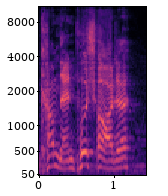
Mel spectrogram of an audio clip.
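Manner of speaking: rough, gruff, high called-out voice. Game master voices someone the players hear from nearby, gruff yelling voice. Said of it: "you hear a gruff voice yelling".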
